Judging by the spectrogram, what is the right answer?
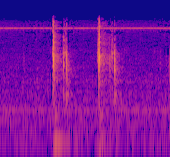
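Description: Two distinct keypresses on a computer keyboard, including the caps lock key, each a sharp click with a lighter release, close and isolated in a quiet room.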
